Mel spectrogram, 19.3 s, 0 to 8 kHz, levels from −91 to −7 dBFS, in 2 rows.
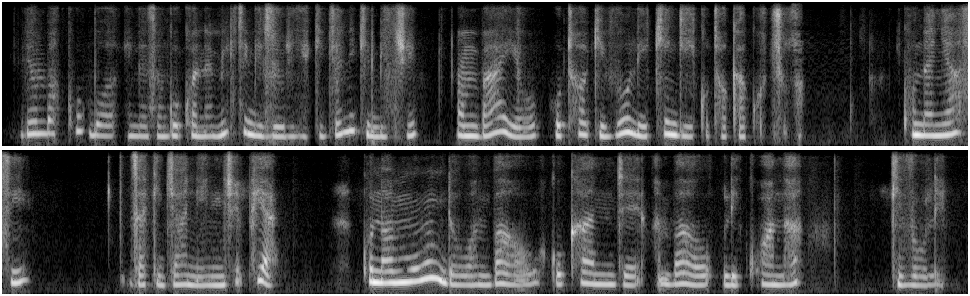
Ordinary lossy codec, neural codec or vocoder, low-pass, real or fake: Opus, 16 kbps; codec, 16 kHz, 0.9 kbps, LongCat-Audio-Codec; 7.2 kHz; fake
